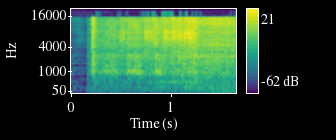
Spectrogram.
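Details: Hyundai Verna engine after timing chain work and timing reset: quick crank, then it catches cleanly and settles into a steady, even run with no rattle; a normal start.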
